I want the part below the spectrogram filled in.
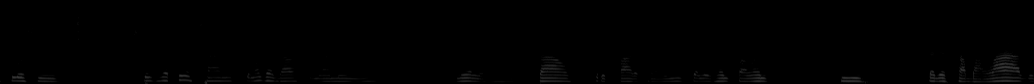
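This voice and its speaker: A man's voice: high voice, a bit bright, clean tone. A young man preaching a testimony in a church, in casual storytelling style with lots of slang. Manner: casual storytelling, says "velho" and "cara" often. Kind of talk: sermon testimony.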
